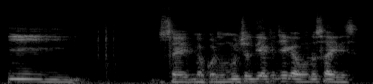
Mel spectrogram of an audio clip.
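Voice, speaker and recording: Colombian male guest, mid-pitched, chatty and animated, laughs a lot, slightly distant mic. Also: normal speed. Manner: animated, laughs often, fills with "como". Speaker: podcast guest. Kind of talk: casual storytelling.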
